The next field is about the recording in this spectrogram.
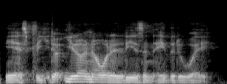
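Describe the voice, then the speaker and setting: Podcast guy giving opinions, casual chat, kinda low voice, slightly lo-fi sound. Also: racing, a little mellow. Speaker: podcast co-host.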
